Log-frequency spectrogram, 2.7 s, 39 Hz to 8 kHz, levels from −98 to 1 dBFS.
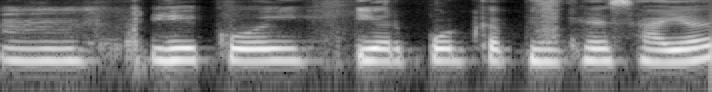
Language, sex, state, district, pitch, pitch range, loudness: Hindi, female, Jharkhand, Garhwa, 240 Hz, 235-240 Hz, -15 LUFS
